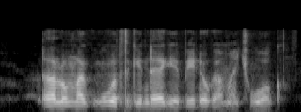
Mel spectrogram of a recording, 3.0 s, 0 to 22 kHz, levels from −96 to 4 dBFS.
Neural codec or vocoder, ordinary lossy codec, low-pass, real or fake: codec, 16 kHz, 2 kbps, FunCodec, trained on LibriTTS, 25 frames a second; Opus, 64 kbps; 7.2 kHz; fake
